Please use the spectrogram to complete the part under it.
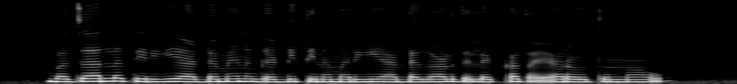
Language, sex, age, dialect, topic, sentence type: Telugu, female, 18-24, Southern, agriculture, statement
